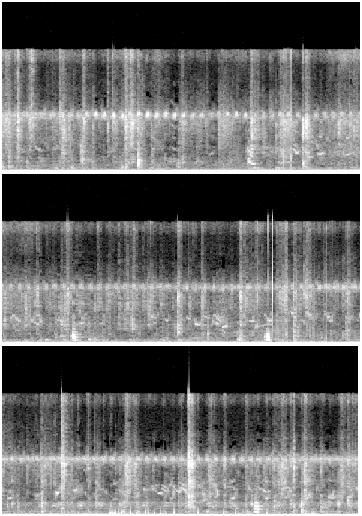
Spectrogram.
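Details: A group of young chicks said to be fighting: scattered short peeps and chirps over scratching and knocking noises, with a constant high-pitched hum behind.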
